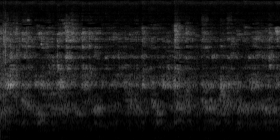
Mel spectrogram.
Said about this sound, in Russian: Придется переливать из ковчиков. Вот такая струйка идет пока пусть ковшик набирается.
